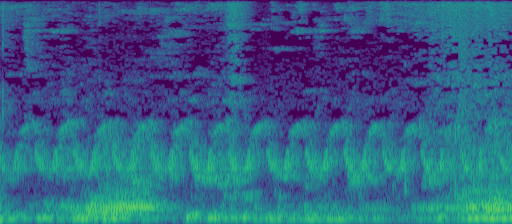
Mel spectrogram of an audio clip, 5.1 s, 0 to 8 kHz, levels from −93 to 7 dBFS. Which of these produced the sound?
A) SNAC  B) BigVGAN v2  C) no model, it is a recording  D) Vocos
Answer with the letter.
C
